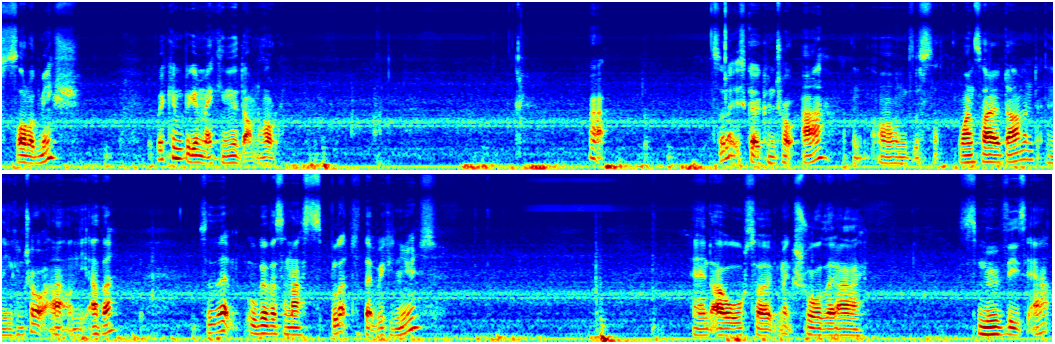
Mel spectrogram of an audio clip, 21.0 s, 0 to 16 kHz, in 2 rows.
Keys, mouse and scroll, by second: 1.5 middle click, 2.8 Tab, 3.8 KP_7, 5.0 a, 5.3-6.0 scroll down 1, 6.0 scroll down 4, 6.5 middle click, 6.8-7.2 scroll up 3, 7.9 ctrl+r, 9.2 ctrl+r, 9.8 right click, 10.5 ctrl+r, 11.5 right click, 12.0 middle click, 13.8 alt+right click, 14.4 middle click, 15.3 alt+shift+right click, 16.3 ., 17.0 KP_7, 18.4 shift+middle click, 20.9 s.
